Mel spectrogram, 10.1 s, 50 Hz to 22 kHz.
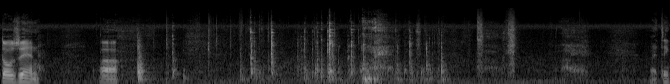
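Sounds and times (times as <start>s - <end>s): hand tools clicking and knocking on metal: 2.0s - 7.3s.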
